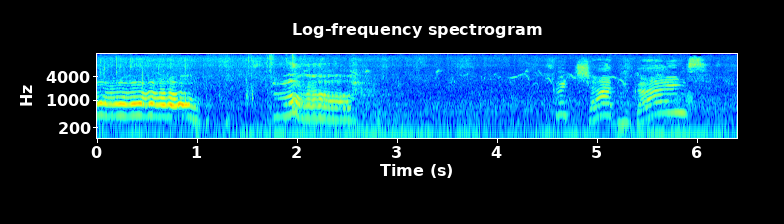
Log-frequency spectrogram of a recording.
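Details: Chihuahua vocalising in a funny dog compilation: several wavering, harmonic howl-like calls that rise and fall in pitch, with a steady low hum underneath.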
